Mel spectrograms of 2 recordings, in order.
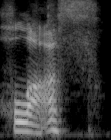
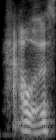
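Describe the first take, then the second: First: The name is said with a Norwegian pronunciation. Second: The name is said with an American pronunciation. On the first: "the official like Norwegian pronunciation is Hlas" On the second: "I say Hallis because I'm a lazy American"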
